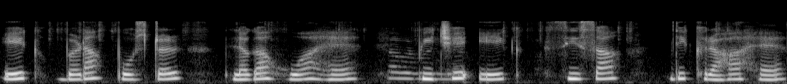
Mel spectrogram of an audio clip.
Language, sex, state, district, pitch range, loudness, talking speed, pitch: Hindi, female, Himachal Pradesh, Shimla, 235-265 Hz, -16 LUFS, 90 wpm, 250 Hz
